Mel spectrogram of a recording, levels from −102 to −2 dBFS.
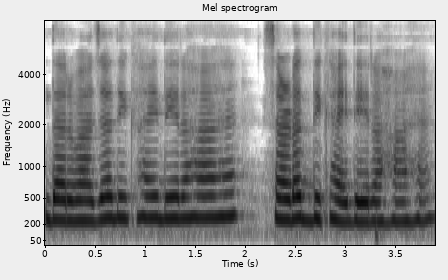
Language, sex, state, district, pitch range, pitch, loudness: Hindi, female, Bihar, Madhepura, 235-260 Hz, 250 Hz, -15 LUFS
